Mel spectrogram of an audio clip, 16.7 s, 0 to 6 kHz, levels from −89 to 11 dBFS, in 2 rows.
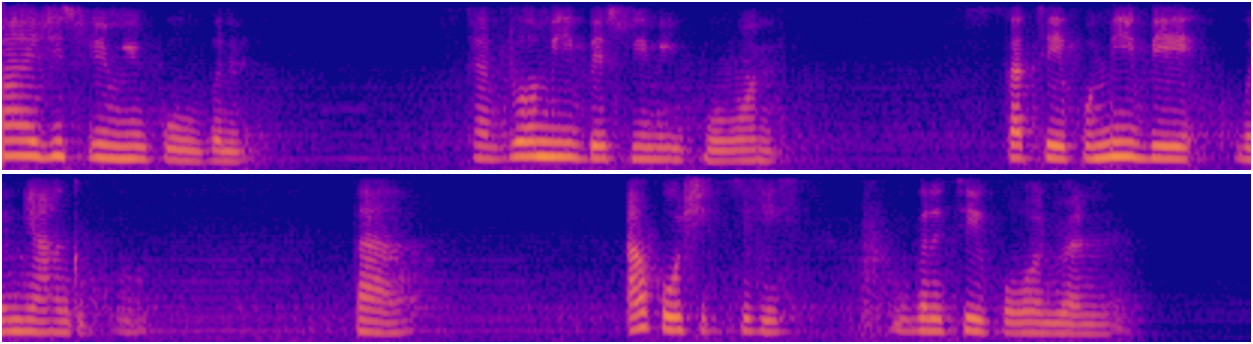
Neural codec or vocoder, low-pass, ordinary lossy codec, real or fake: codec, 16 kHz, about 1 kbps, DyCAST, with the encoder's durations; 5.4 kHz; Opus, 16 kbps; fake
